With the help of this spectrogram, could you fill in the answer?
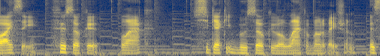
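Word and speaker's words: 不足: it's a compound word the first syllable became or it took on voicing because it's a compound word rather last word in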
